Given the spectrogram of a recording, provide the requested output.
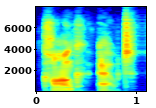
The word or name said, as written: conk out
